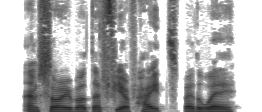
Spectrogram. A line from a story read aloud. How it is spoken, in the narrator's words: he chuckled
